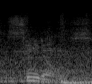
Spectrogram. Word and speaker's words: Seatles: Seatles. Like the Beatles. The Seatles.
